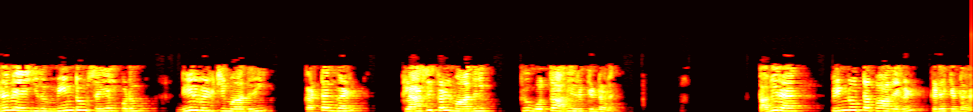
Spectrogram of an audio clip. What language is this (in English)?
Tamil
